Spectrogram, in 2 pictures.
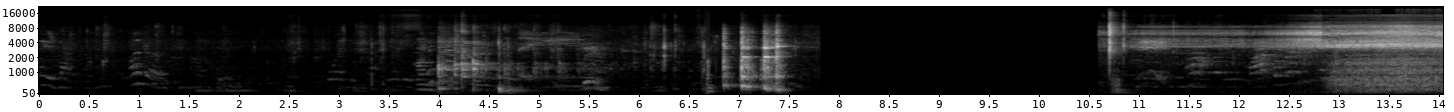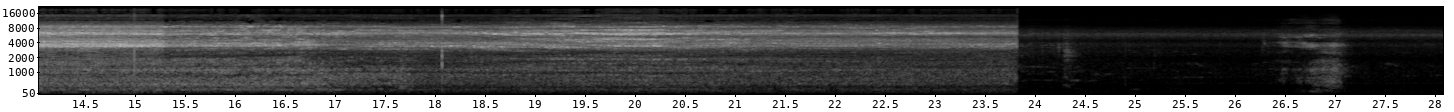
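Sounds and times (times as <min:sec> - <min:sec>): chicken sizzling in hot oil: 0:10.6 - 0:24.0.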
